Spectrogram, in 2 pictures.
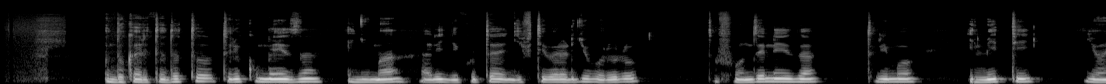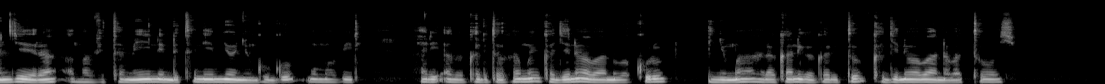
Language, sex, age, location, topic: Kinyarwanda, male, 25-35, Kigali, health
